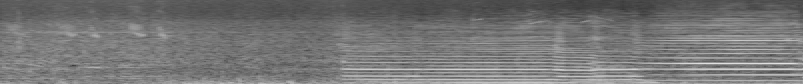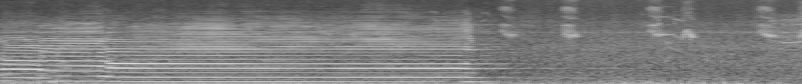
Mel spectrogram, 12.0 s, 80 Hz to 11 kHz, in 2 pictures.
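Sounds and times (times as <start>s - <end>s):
ship horn deep note: 2.5s - 10.2s.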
